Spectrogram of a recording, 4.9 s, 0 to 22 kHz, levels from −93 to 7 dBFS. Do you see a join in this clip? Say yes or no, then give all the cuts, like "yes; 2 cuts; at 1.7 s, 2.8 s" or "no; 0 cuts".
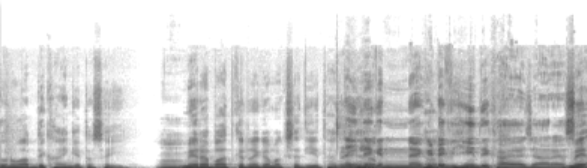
no; 0 cuts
